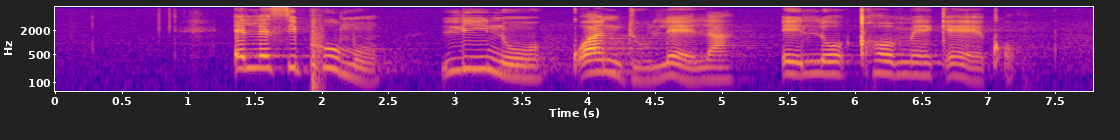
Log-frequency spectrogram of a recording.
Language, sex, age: Xhosa, male, 19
